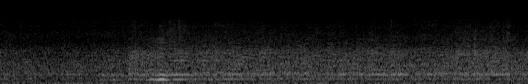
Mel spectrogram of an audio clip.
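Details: A hive of Japanese honeybees (Apis cerana japonica) hums from a shed ceiling in Japan on day three of observation. The colony gives a continuous buzzing drone with a steady mid-pitched hum that swells briefly near the middle.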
